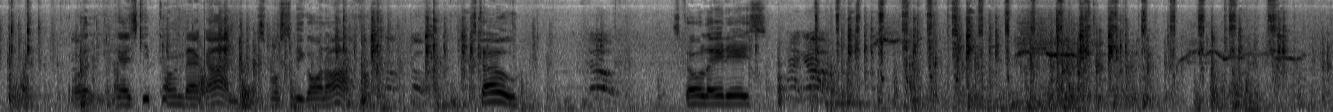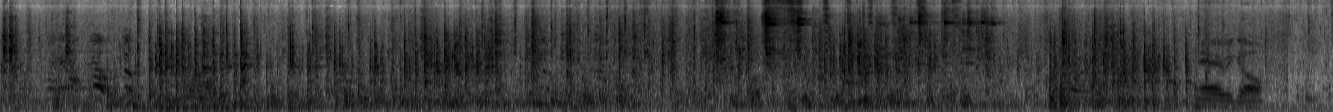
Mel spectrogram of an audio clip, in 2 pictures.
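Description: Cows moo close by.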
